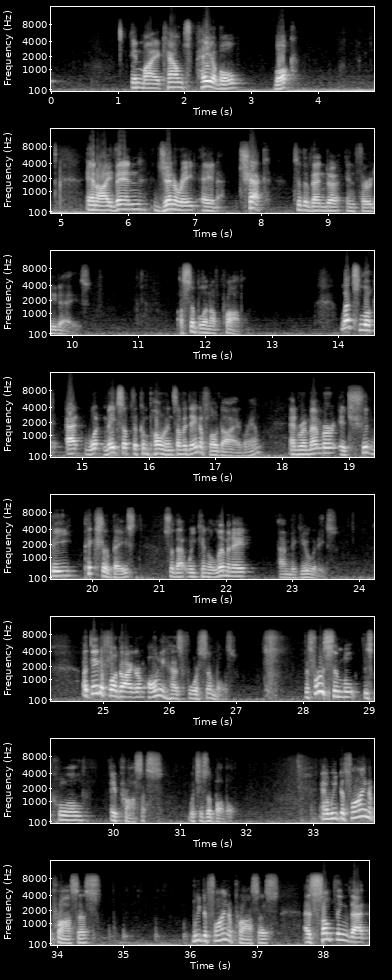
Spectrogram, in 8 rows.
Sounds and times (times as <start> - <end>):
Speech: 1.0 - 3.8, 5.4 - 10.3, 11.6 - 12.7, 14.0 - 23.7, 24.7 - 27.0, 28.0 - 31.9, 33.0 - 34.8, 36.0 - 38.6.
